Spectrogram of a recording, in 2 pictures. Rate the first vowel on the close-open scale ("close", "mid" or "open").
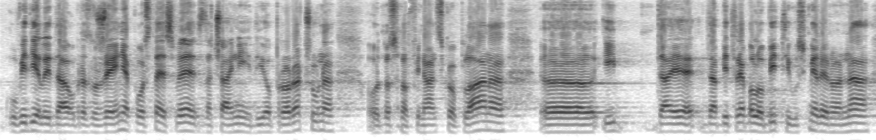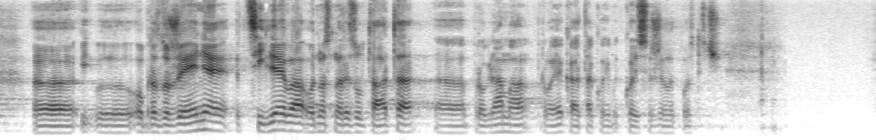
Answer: close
